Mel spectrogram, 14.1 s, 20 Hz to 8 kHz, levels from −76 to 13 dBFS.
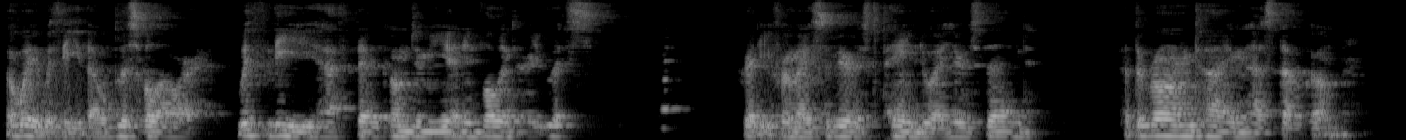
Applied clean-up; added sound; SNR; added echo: classical method WPE with log-MMSE.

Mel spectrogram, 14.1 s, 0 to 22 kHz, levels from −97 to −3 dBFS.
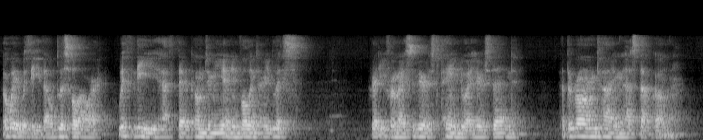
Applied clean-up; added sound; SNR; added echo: neural separator model SepFormer DNS4.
